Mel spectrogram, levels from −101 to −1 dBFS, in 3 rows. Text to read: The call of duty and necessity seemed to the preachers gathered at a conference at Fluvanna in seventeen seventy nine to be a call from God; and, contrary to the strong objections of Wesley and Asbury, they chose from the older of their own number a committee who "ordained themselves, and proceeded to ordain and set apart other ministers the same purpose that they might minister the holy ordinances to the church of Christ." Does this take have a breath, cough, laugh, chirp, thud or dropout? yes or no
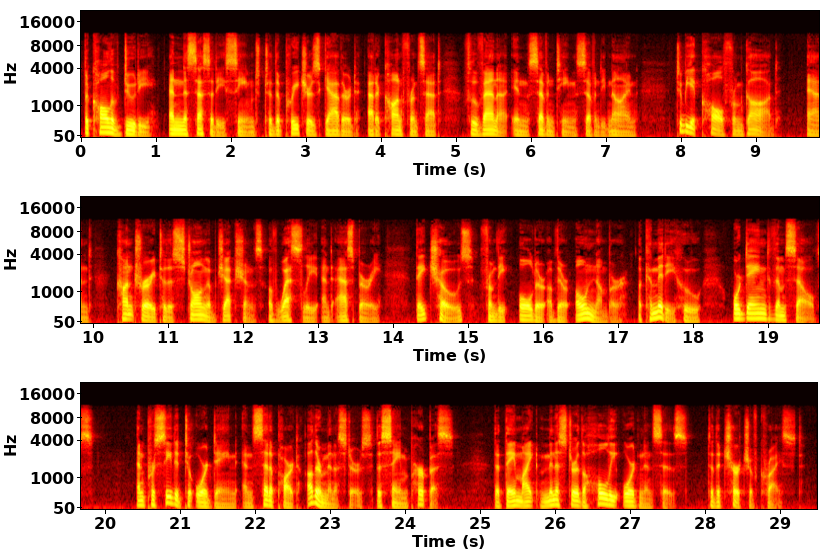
no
